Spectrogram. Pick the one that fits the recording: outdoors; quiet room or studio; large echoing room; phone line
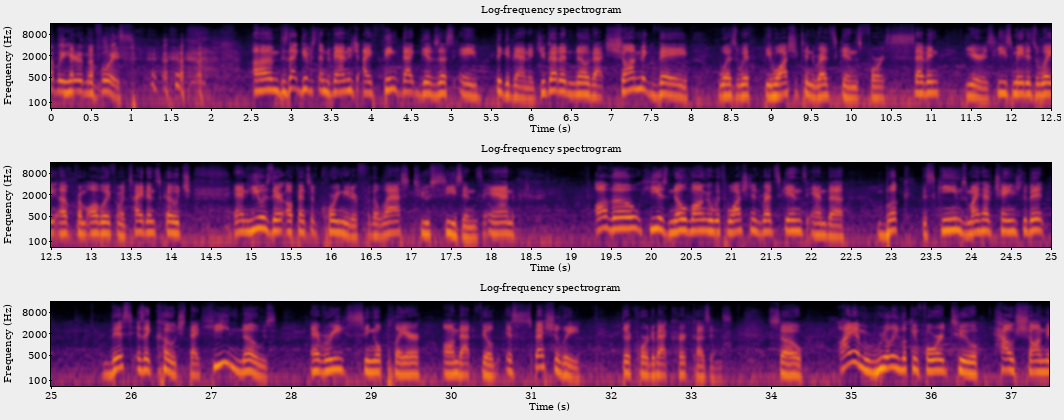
outdoors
